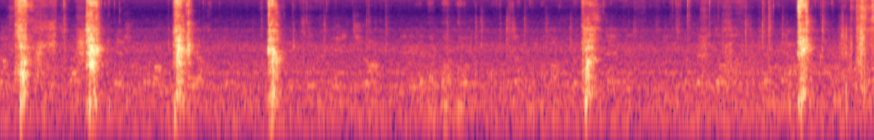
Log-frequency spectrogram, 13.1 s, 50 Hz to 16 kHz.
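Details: Six short, harsh cough bursts from a dog, Ruby, irregularly spaced, with quiet room noise between; recorded 1-10-2022.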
